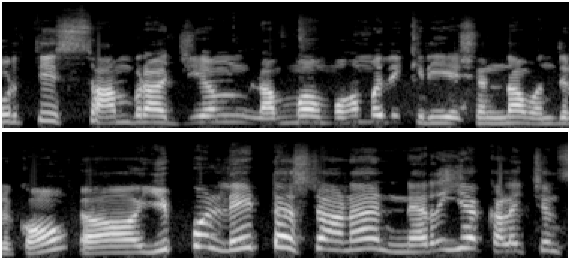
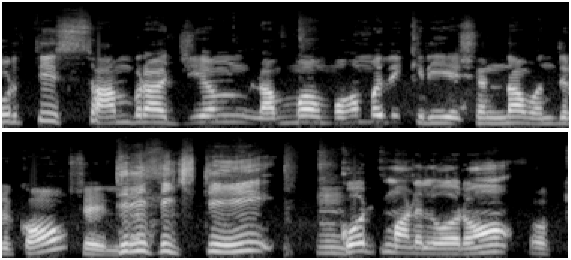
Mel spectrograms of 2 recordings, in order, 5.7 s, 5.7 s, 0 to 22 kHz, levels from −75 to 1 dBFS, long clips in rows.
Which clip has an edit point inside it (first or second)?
second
